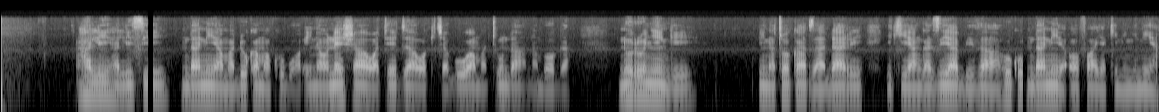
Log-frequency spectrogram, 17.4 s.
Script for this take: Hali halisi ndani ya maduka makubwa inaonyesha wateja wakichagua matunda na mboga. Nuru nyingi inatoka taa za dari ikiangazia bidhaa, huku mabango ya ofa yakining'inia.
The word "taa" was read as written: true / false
false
